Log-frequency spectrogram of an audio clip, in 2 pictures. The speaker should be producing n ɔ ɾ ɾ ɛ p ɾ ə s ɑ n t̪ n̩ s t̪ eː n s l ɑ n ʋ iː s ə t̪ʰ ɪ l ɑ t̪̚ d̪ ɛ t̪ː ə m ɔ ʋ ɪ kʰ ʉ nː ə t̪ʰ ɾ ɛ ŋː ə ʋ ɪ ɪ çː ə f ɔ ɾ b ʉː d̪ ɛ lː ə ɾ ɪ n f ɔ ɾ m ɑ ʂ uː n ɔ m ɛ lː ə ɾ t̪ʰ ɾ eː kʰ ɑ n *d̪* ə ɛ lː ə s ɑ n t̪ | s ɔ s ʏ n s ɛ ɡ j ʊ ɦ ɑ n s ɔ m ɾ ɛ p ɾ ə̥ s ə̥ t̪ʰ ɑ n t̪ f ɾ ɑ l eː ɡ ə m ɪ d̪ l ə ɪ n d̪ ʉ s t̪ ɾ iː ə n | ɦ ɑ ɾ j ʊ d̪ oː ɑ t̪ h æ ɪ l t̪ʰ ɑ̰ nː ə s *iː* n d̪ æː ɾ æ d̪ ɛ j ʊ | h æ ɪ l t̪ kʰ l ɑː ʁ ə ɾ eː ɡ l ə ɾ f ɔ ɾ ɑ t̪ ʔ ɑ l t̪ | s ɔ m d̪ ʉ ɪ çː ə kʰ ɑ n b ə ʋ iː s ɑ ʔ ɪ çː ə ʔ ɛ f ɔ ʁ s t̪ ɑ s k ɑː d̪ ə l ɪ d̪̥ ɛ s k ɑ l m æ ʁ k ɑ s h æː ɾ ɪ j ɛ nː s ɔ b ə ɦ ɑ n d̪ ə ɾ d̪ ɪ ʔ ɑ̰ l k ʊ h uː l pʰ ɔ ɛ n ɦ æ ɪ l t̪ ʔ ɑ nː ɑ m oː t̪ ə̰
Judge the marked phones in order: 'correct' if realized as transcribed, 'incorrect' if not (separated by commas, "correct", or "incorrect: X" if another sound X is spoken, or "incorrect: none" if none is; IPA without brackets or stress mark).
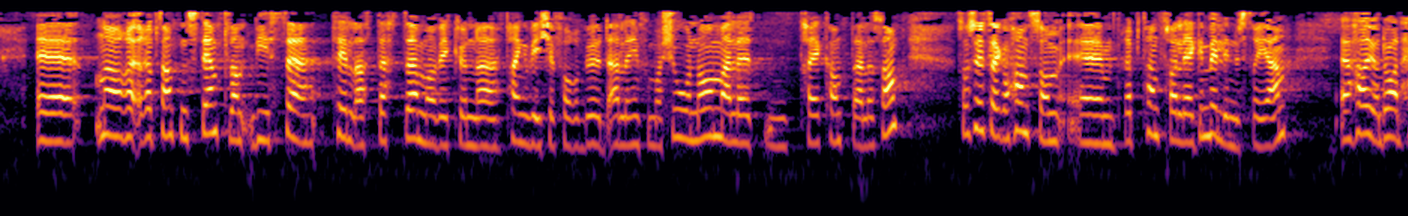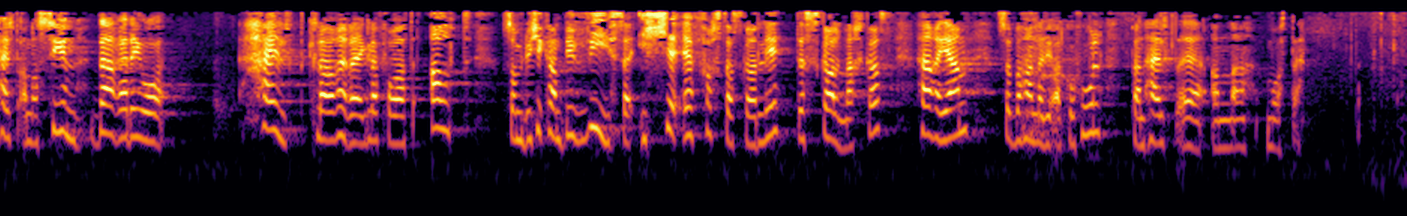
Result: incorrect: t̪, incorrect: yː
